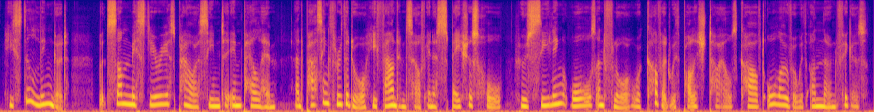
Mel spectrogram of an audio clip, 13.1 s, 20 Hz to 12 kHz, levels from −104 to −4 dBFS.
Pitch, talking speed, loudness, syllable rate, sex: 220 Hz, 180 wpm, -19 LUFS, 5.3 syllables/s, female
